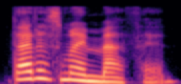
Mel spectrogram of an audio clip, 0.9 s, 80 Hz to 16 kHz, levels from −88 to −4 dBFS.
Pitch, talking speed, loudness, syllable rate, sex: 245 Hz, 265 wpm, -15 LUFS, 6.5 syllables/s, female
